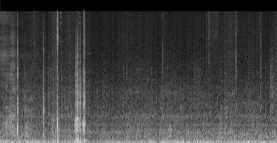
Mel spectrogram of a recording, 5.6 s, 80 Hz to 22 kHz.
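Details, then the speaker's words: 2013 Toyota RAV4 cabin after fixing dashboard rattles with shims, driving over bumps in parking lot: only tyre rumble and bump thumps plus seat belt chime, no dash buzz or rattle. "not one bit of noise except for the not wearing seat Bel noise but we're in a parking lot even the big bumps even the big bumps is the customer happy yay"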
